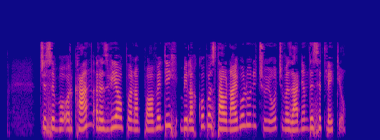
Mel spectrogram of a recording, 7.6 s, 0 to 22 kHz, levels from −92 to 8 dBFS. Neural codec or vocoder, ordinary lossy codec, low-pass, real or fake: autoencoder, 48 kHz, 128 numbers a frame, DAC-VAE, trained on Japanese speech; MP3, 32 kbps; 7.2 kHz; fake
